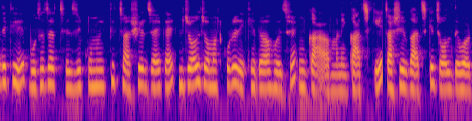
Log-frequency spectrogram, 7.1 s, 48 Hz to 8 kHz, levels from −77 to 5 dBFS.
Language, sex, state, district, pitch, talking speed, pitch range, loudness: Bengali, female, West Bengal, Kolkata, 205 Hz, 170 wpm, 195-225 Hz, -19 LUFS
